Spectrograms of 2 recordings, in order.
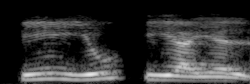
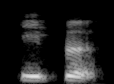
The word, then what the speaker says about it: people: kushi see in pronunciation we shall be careful in not unnecessarily mixing two pronunciations since there is another word you pill p u p i l which means student so if we will pronounce people as pupil it will overlap with the word which means student so it is all the more important that we pronounce it as people okay so uh next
